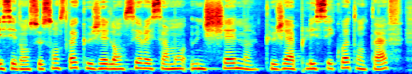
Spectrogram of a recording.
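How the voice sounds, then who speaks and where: In a very clean recording with a silent background, a woman with a fairly low pitch and a dark, mellow tone speaks at a moderate pace in a monotone, flat delivery. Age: 20s. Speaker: human resources manager. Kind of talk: interview.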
